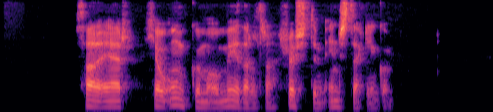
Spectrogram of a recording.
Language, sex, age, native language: Icelandic, male, 30-39, Icelandic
